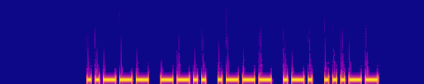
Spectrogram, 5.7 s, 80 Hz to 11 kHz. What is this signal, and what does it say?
Morse code, heard as a keyed tone, about 22 wpm, 700 Hz. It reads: 2ZJR3
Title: Code Groups - 5 Letter:Numbers - 22wpm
